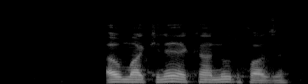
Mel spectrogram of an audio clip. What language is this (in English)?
Kurdish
